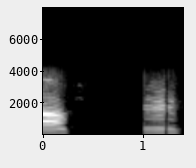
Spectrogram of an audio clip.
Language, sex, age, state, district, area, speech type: Assamese, female, 30-45, Assam, Lakhimpur, rural, conversation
